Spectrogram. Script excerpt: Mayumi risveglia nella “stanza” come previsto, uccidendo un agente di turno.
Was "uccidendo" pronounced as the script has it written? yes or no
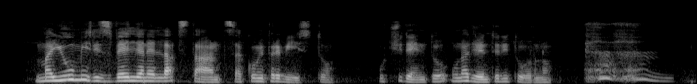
yes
